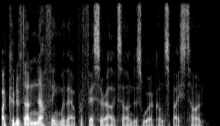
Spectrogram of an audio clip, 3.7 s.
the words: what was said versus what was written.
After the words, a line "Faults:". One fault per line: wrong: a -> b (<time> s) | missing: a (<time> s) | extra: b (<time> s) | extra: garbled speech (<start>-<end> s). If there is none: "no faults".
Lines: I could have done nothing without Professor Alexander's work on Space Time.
I could have done nothing without Professor Alexander's work on Space Time.
Faults:
no faults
